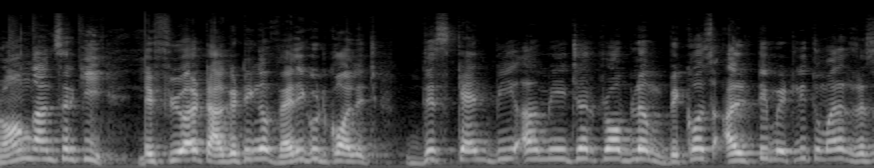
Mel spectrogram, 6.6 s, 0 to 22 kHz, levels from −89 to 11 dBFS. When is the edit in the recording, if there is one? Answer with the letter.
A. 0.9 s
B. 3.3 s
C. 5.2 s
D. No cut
A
